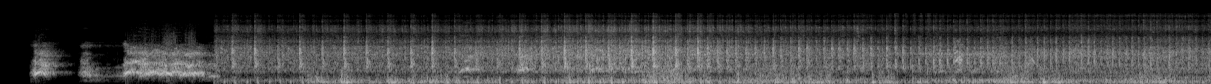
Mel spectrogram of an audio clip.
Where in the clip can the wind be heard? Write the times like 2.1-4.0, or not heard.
2.9-12.0.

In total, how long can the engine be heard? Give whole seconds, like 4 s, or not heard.
10 s.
